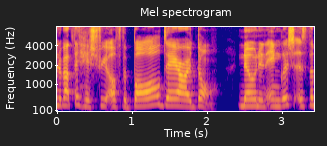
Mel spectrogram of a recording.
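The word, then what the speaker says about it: Bal des Ardents: going to learn about the history of the ball deardon known in English as the ball of the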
